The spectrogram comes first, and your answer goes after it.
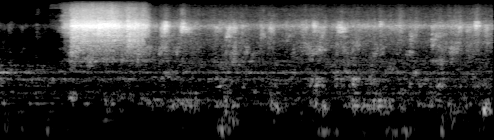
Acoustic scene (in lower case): restroom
